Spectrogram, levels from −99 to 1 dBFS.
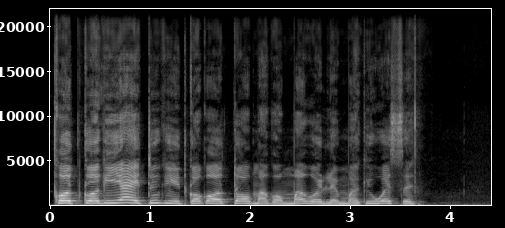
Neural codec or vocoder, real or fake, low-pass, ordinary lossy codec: vocoder, 44.1 kHz, 128 mel bands every 512 samples, BigVGAN v2; fake; none; none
